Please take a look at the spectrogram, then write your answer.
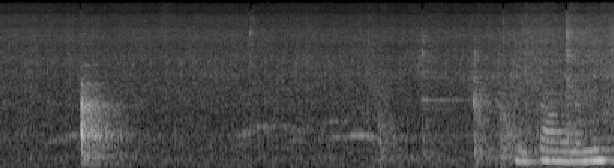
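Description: Horse gram is stirred into a frying masala filling, with a soft continuous sizzle and sharp utensil scrapes and clinks against the pan; a brief voice is heard near the end.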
